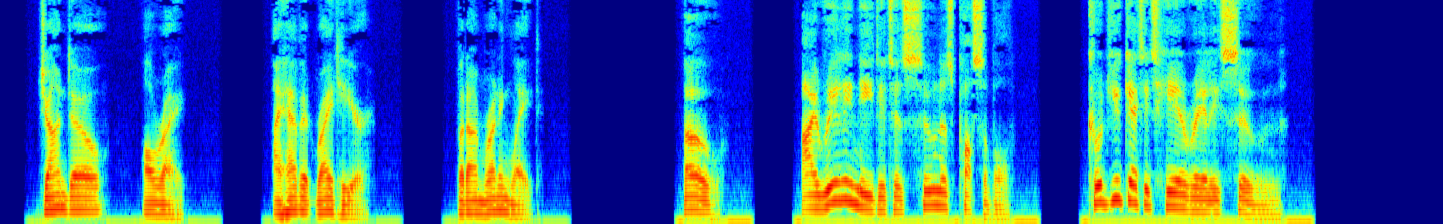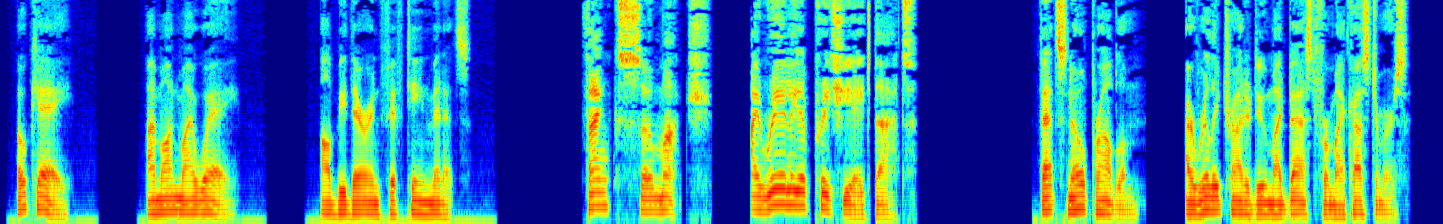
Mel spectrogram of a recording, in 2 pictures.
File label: Telephone delivery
